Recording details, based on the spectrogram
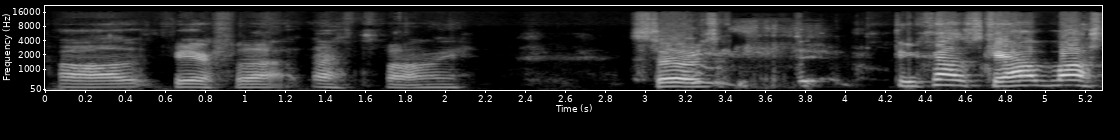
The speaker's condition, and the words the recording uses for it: Ataxia. And so I tell people that on my show, I learned now that I tend to slur a bit.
